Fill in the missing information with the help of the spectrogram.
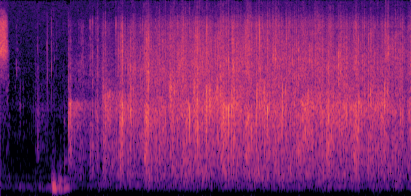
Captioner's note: audience clapping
